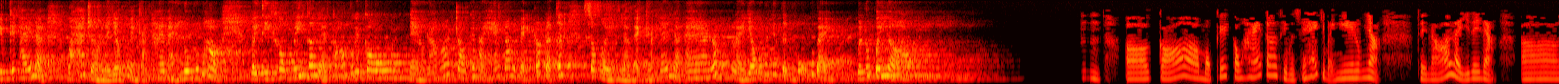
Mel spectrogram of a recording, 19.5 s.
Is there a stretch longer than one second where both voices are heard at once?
No

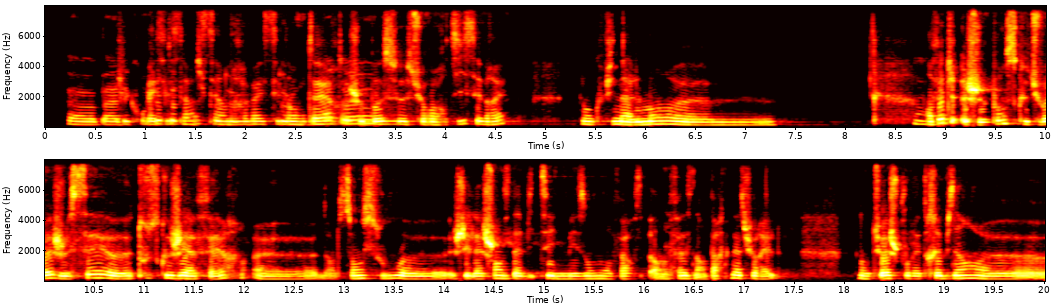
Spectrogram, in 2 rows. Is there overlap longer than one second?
Yes, from 1.0 s

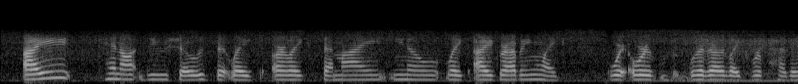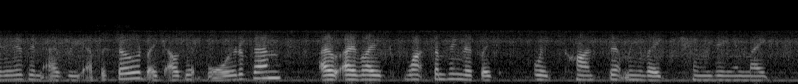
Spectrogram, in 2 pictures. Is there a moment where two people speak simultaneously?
No

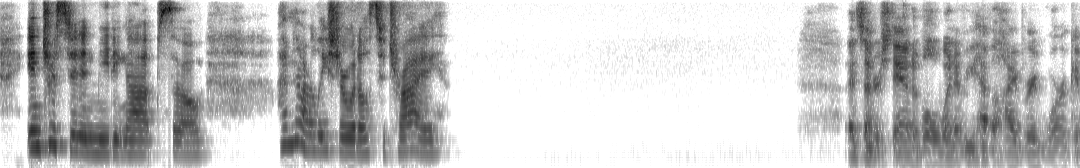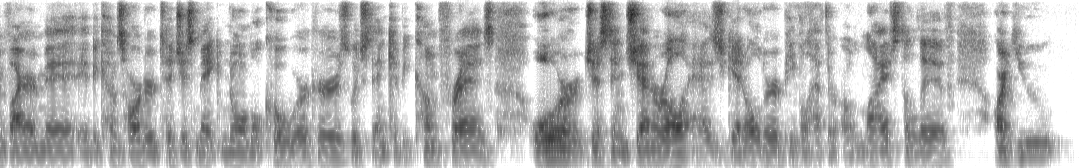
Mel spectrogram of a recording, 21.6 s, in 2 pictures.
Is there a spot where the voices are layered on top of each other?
No

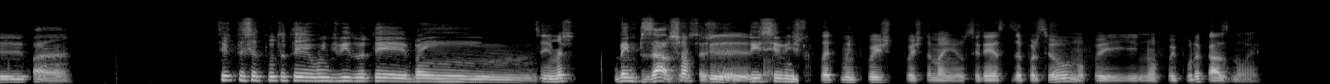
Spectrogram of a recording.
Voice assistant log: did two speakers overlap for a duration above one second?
Yes, from 6.6 s

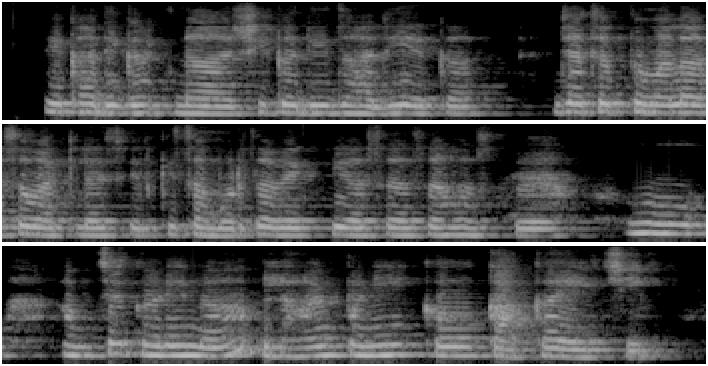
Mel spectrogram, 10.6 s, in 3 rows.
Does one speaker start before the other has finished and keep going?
No

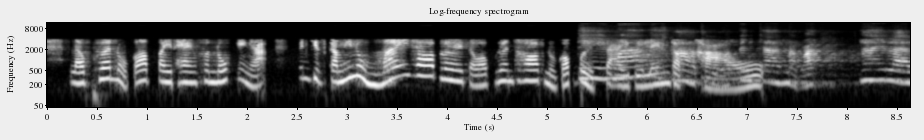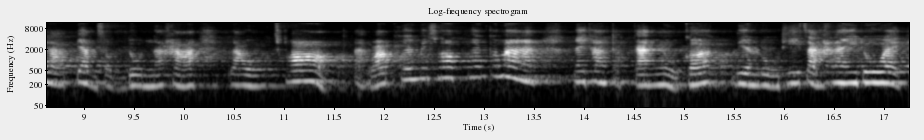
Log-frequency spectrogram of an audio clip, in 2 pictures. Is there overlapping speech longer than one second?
Yes, from 5.3 s

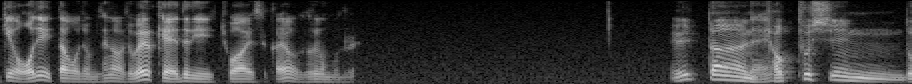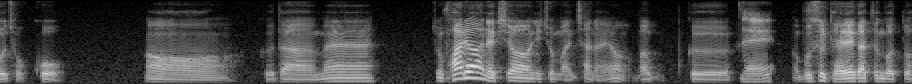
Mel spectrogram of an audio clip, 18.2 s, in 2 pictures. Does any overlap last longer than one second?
No

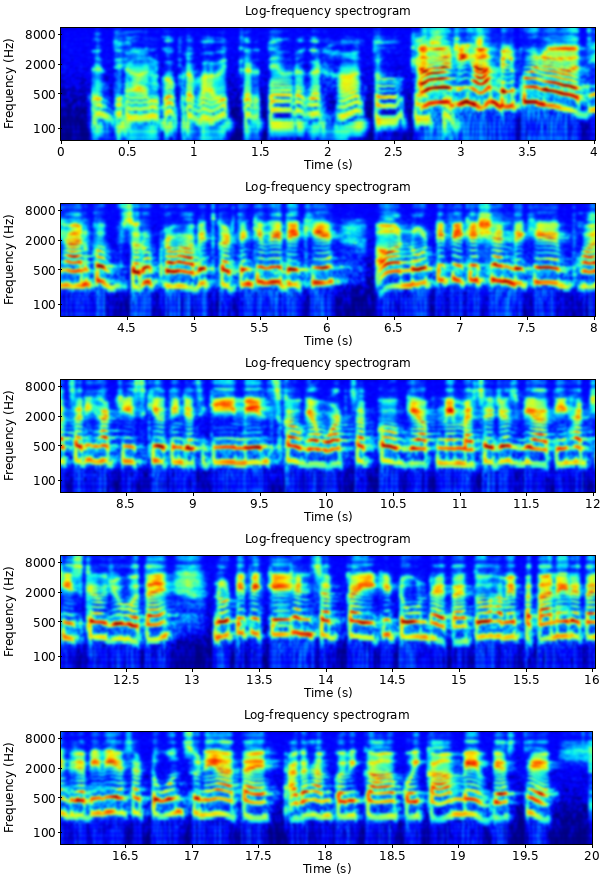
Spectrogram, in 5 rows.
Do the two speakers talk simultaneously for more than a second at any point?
No

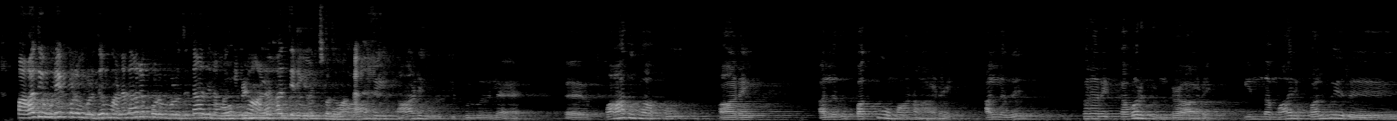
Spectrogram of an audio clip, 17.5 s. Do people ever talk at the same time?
Yes, from 2.7 s

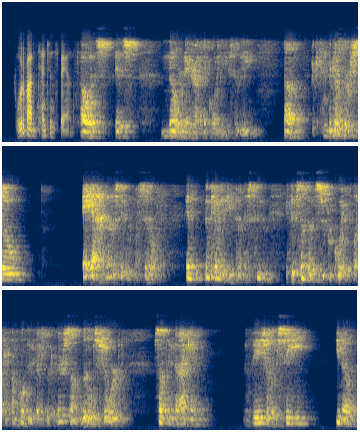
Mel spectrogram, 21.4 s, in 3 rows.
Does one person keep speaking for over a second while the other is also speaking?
No

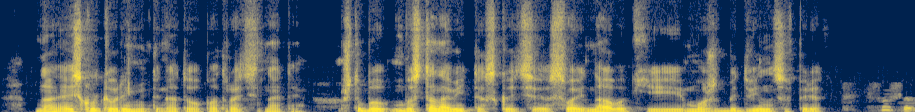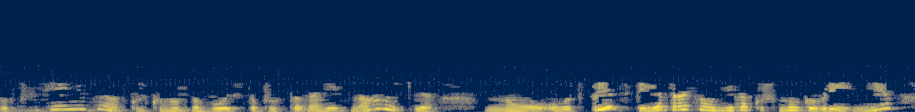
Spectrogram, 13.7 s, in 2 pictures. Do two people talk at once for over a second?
No

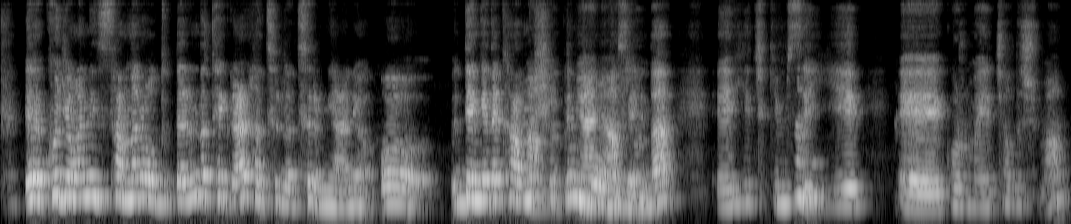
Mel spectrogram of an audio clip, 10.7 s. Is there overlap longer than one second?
Yes, from 5.2 s

